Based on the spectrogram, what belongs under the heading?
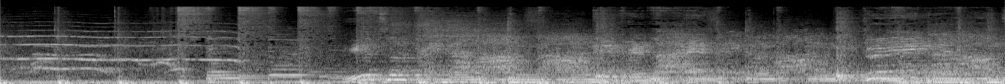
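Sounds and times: country-rock band playing: 0.0 - 10.0.

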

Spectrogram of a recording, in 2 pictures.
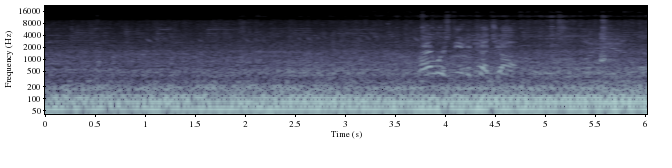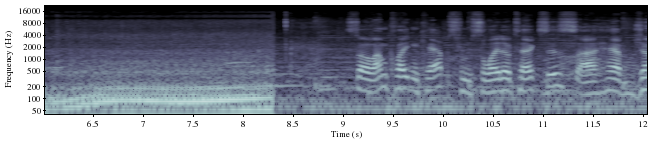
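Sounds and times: car engine running: 1.6 - 8.3.

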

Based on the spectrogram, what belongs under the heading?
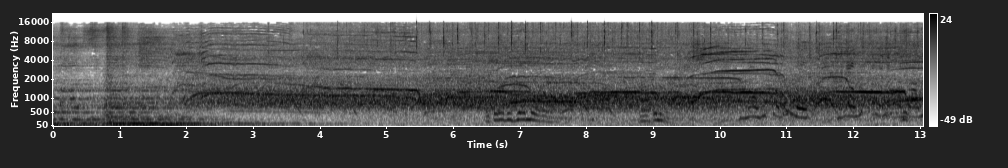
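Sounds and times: crowd cheering and whooping: 1.6 - 13.0.

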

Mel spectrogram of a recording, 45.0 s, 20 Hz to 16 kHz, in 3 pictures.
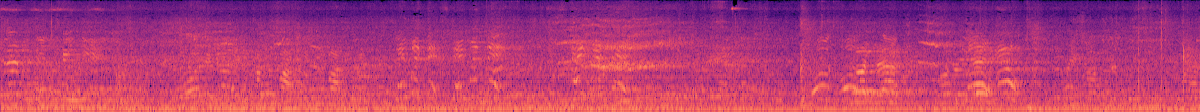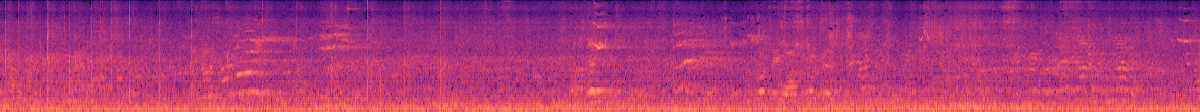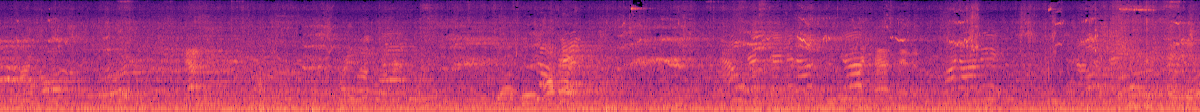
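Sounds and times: clicks and squeaks on hardwood court: 0.0 - 10.4, 11.3 - 45.0
wheelchair tyres squeaking: 22.1 - 28.5, 33.4 - 45.0.

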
